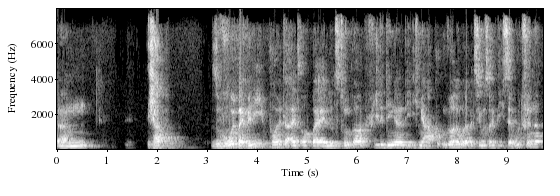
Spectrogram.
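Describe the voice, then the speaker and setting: A man talks at a moderate pace, with audible room echo. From Magdeburg, eastern Germany (Saxony-Anhalt). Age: 50s. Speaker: politician, mayoral candidate and city councillor. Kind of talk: podcast interview. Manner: hesitant, many filler sounds.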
